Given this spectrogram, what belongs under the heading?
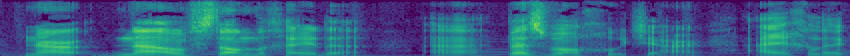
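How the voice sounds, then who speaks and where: A man at medium pitch and a fairly slow pace, big swings in loudness, music in the background. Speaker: podcast host. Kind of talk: casual monologue. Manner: animated.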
